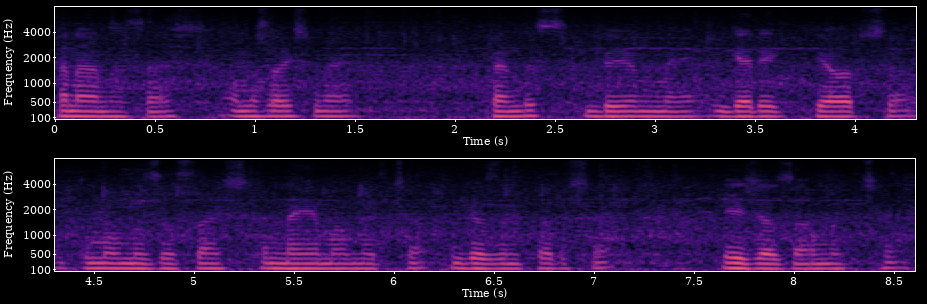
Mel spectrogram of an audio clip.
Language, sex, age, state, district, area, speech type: Kashmiri, male, 18-30, Jammu and Kashmir, Baramulla, rural, spontaneous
